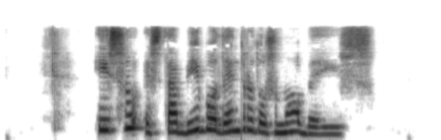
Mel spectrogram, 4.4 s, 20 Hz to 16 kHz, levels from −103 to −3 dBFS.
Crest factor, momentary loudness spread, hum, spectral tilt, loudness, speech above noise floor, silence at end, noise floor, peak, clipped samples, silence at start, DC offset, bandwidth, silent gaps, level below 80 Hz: 20 dB; 23 LU; none; -2.5 dB/octave; -20 LUFS; 60 dB; 0.7 s; -80 dBFS; -2 dBFS; under 0.1%; 0.5 s; under 0.1%; 8 kHz; none; -70 dBFS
